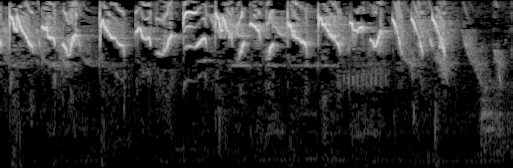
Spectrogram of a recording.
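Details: Roll tembak song with wituwit from a white-eye (pleci), meant for mastering other pleci. A continuous rapid rattle of sharp, high twittered notes, evenly spaced and loud, fading out at the end.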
